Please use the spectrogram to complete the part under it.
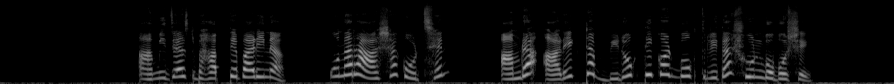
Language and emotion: Bengali, disgusted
